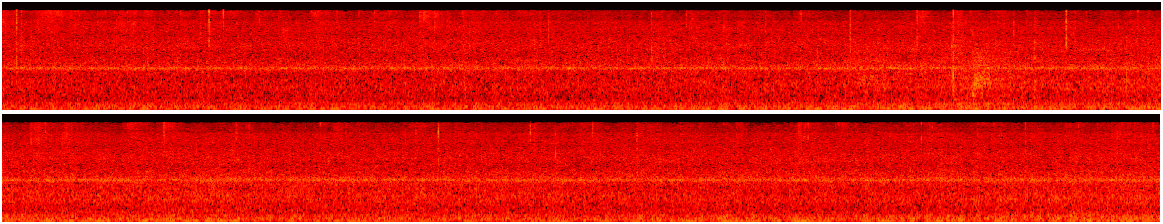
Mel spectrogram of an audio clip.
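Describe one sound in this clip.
Footsteps crunch softly on leaves and dirt.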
